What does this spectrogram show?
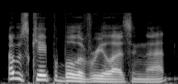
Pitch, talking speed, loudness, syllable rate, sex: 150 Hz, 200 wpm, -16 LUFS, 6.6 syllables/s, male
